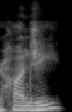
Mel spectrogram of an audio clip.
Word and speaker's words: Hanji: And that shaped the beginnings of your Hanji art. Did I pronounce that right?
